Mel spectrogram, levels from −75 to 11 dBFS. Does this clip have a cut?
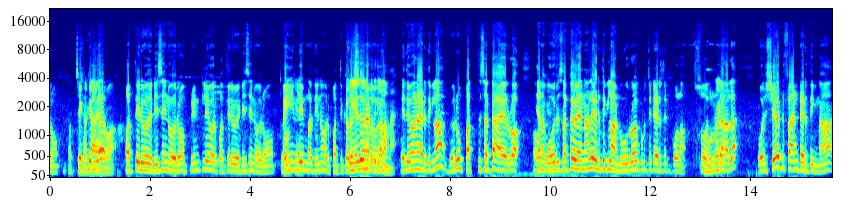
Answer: yes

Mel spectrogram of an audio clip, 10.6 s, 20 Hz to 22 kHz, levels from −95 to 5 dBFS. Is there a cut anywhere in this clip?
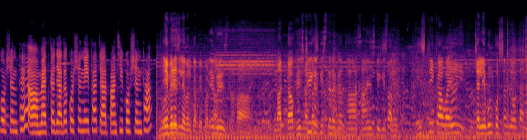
yes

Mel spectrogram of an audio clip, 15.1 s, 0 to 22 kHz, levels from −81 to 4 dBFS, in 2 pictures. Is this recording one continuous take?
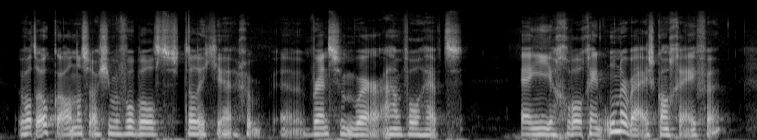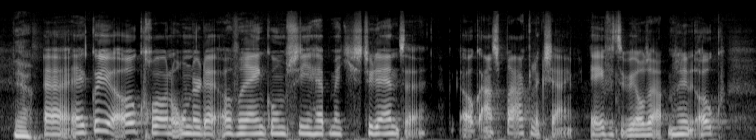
no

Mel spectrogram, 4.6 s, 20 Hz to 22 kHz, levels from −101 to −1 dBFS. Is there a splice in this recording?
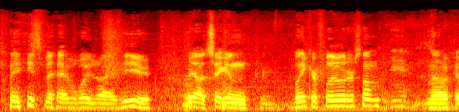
yes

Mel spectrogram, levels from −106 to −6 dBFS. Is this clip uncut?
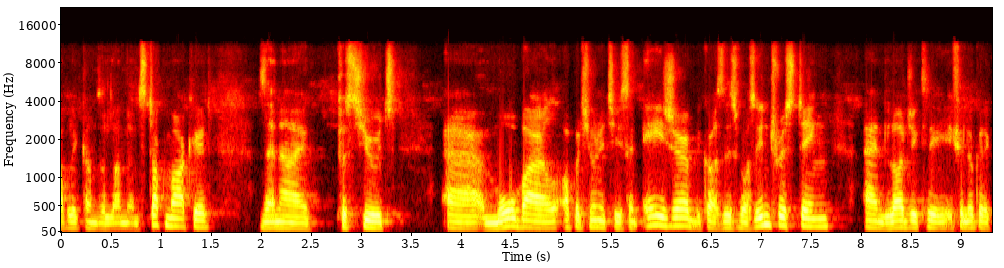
yes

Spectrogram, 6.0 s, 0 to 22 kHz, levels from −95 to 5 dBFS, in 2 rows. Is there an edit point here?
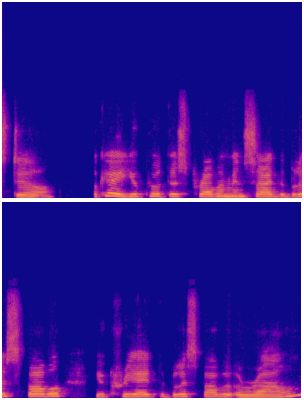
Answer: no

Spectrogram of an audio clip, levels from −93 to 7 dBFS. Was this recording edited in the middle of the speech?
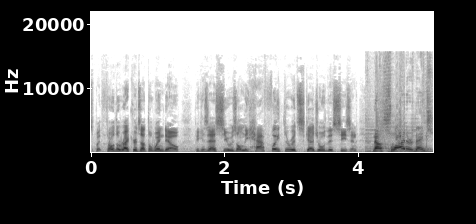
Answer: yes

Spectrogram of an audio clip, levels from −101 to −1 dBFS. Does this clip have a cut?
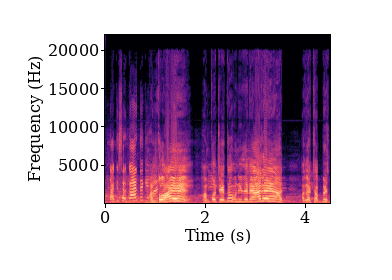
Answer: no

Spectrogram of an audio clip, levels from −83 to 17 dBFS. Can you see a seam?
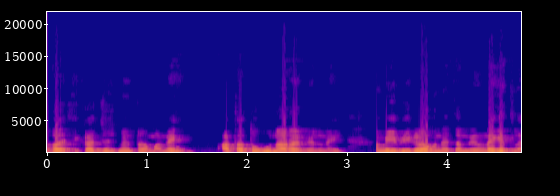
yes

